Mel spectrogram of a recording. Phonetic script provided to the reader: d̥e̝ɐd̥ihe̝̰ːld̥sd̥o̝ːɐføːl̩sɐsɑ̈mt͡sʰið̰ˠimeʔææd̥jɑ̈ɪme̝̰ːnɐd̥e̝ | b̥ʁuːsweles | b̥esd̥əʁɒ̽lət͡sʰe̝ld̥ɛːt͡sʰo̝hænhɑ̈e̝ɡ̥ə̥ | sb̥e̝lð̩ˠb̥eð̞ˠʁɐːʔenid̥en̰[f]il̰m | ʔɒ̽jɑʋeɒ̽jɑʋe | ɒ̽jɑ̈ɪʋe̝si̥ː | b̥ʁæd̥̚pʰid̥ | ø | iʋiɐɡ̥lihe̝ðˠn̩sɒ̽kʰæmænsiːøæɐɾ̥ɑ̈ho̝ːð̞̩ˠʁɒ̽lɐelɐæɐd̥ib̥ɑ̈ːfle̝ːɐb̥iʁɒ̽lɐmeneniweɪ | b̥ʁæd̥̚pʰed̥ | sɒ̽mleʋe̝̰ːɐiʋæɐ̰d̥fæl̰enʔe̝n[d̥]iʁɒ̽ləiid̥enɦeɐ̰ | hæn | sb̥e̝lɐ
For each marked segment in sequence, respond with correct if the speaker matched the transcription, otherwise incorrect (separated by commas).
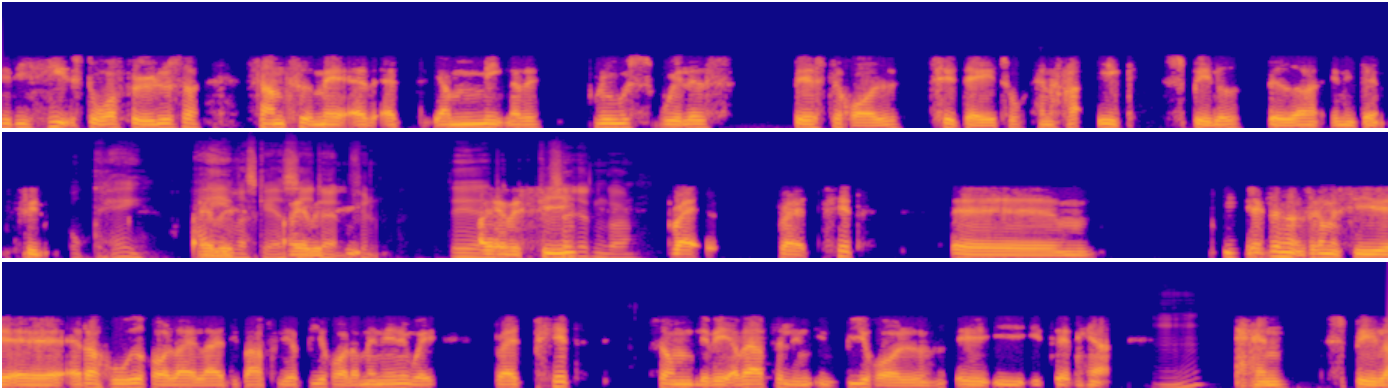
correct, incorrect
